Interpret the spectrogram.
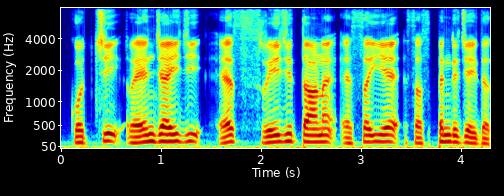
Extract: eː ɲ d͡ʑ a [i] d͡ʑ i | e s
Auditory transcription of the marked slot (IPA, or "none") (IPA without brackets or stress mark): j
